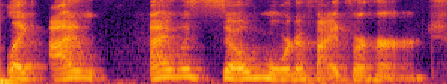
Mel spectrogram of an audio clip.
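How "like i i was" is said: ordinary delivery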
